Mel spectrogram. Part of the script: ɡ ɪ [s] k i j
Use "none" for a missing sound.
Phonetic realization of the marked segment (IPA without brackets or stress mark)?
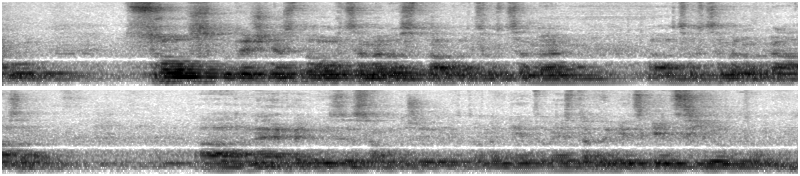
t͡s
